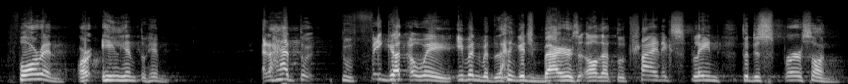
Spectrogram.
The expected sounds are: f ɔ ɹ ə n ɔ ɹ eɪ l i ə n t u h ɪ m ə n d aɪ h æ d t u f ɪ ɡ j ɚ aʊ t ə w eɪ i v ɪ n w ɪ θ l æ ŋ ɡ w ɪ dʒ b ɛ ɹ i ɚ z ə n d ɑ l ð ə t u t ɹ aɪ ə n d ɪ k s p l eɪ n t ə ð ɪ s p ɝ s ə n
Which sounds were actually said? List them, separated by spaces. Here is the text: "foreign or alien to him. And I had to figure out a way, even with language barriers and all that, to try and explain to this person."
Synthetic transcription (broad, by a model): f ɔ ɹ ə n ɔ ɹ eɪ l i ə n t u h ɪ m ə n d aɪ h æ d t u f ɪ ɡ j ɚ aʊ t ə w eɪ i v ɪ n w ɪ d l æ ŋ ɡ w ɪ dʒ b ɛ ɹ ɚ s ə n ɑ l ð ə t u t ɹ aɪ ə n ɪ k s p l eɪ n t ə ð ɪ s p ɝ s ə n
